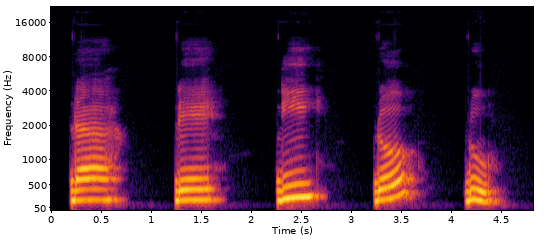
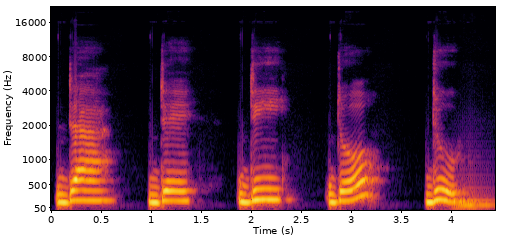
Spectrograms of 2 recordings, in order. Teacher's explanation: The first one is kinda smooth, but the second one has some force and a burst of air. So we have da, which is kinda soft, and we have da with the force or the burst of air.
